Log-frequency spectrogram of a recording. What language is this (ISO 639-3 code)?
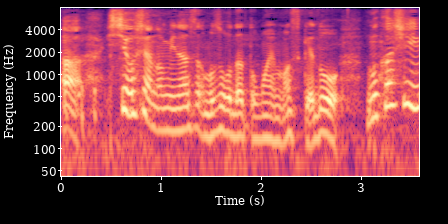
jpn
